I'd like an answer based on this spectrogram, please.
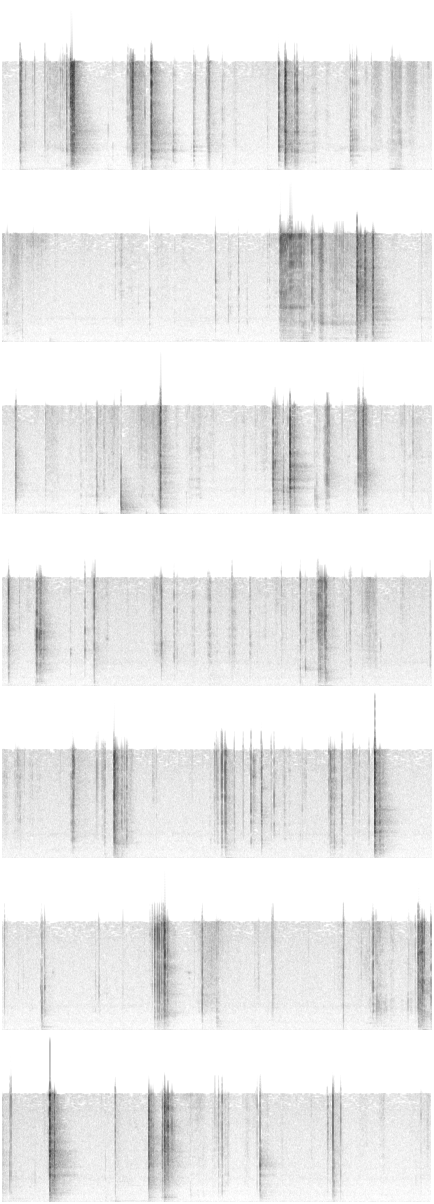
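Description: Duct tape and a plastic light switch plate being handled on a stone countertop: scattered sharp clicks, taps and crinkles, with a crackling rustle of tape lasting about a second, about seven seconds in.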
